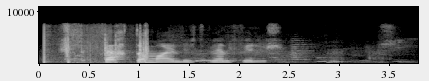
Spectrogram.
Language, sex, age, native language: Icelandic, male, 9, English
